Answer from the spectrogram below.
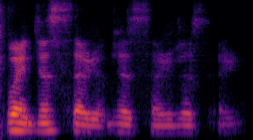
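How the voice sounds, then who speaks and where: A friend on voice chat during a gaming stream, giggly and animated, swearing freely. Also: medium pitch, rapid-fire. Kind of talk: casual chat while gaming.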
